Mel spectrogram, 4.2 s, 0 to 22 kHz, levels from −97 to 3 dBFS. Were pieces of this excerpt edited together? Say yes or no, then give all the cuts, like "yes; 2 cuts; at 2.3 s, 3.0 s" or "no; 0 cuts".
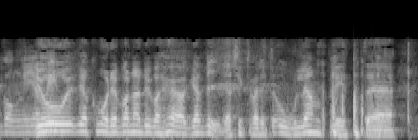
no; 0 cuts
